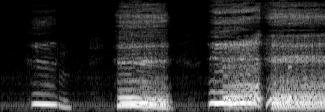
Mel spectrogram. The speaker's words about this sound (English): She was squirming more now, letting out soft gasps and beautiful moans.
